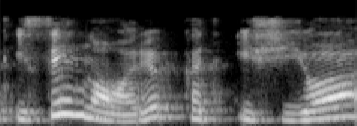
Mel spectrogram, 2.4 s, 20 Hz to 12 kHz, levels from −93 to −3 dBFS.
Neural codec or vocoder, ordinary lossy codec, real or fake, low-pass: codec, 16 kHz, 16 kbps, FunCodec, trained on Chinese and English, 50 frames a second; MP3, 48 kbps; fake; 7.2 kHz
